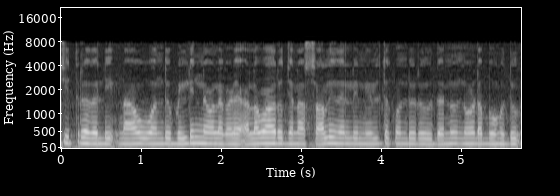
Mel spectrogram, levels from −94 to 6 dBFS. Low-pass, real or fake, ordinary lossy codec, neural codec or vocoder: none; fake; none; codec, 16 kHz, 16 kbps, FunCodec, trained on LibriTTS, 50 frames a second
